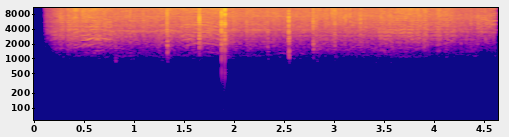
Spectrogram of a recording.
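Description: An Indo-Pacific humpback dolphin's burst pulse, a dense, sizzling crackle of rapid clicks under steady hiss.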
